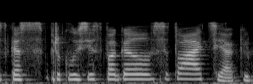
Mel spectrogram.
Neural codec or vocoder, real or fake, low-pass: none; real; 7.2 kHz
